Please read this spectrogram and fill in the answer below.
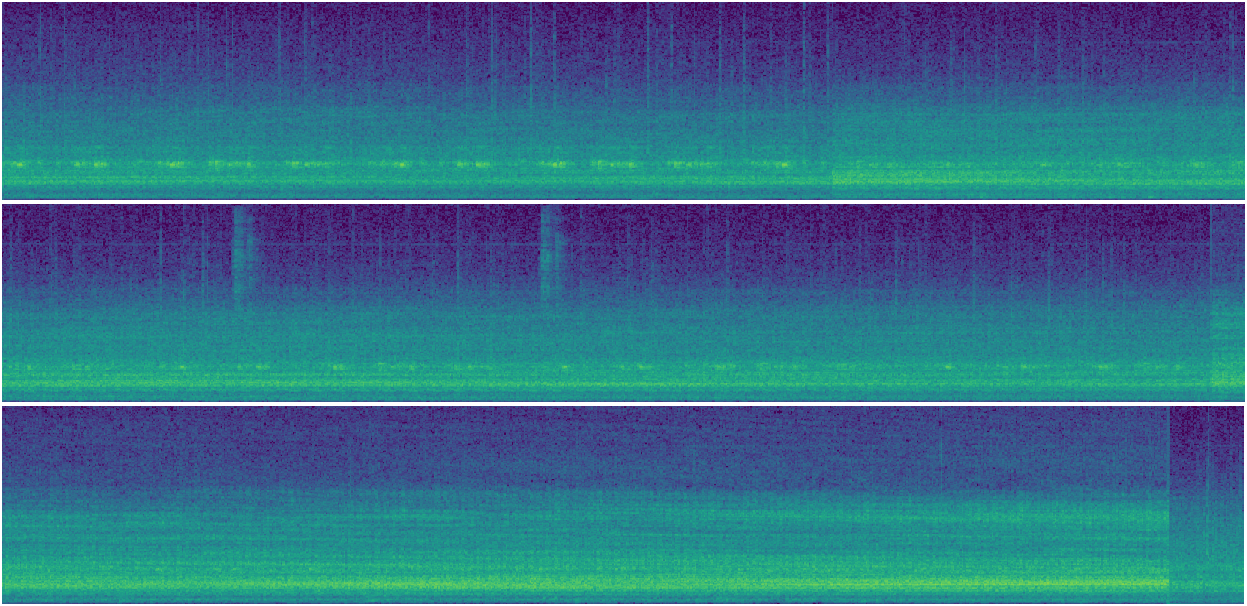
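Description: HO scale model freight train rolling along the track: a rhythmic light clicking at first, then a steady whirring rumble of wheels and motor. It changes abruptly twice and is loudest near the end.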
